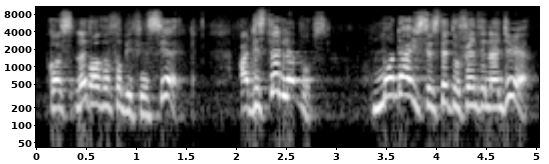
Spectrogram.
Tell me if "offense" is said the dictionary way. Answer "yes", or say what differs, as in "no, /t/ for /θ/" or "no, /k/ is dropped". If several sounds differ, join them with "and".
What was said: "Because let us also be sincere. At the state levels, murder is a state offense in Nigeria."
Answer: no, /θ/ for /s/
